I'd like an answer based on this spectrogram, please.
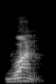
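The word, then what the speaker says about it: one: Dash വൺ ഓ ആണ് ആദ്യം കിടക്കുന്ന ഉച്ചാരണം വ എന്നാണ്. വ എന്ന് പറയുന്നത് വ്യഞ്ജന ശബ്ദം അല്ലേ അപ്പോ എവൺ എവൺ ഇതൊക്കെ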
